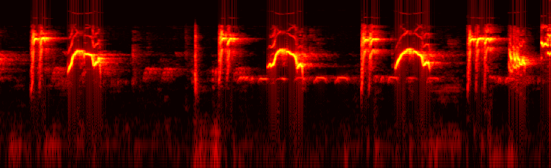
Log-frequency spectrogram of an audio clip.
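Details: 'Boomerang' style song of a vigorously singing white-rumped shama, used to provoke a rival: loud phrases repeat about every two seconds, each a sharp chip followed by a bright, arching whistle and a low trailing whistle.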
